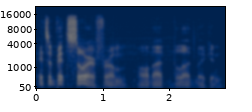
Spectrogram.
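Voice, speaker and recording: Low-pitched man running a tabletop game. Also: animated, measured pace, darkish tone, a little hiss or hum. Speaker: game master. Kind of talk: casual tabletop game narration. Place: indoors at a game table on an online call.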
